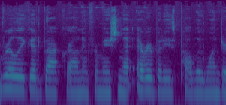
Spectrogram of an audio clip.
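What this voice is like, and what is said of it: Usual voice. Nothing is said of it.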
